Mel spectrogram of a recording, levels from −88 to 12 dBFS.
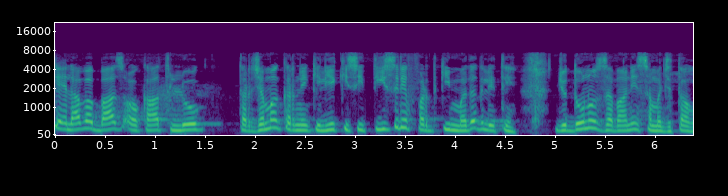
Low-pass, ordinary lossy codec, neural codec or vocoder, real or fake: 7.2 kHz; none; none; real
